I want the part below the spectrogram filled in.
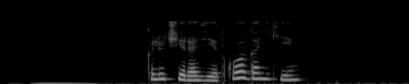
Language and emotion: Russian, positive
